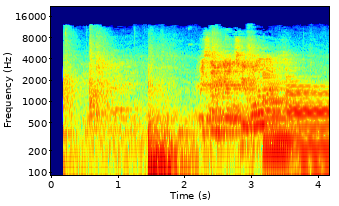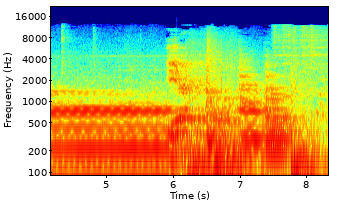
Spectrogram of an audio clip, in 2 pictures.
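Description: Punk rock band playing live through amplifiers, with electric guitar and drums. About halfway through, a chord is held and rings steadily for a couple of seconds before the playing breaks up again.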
